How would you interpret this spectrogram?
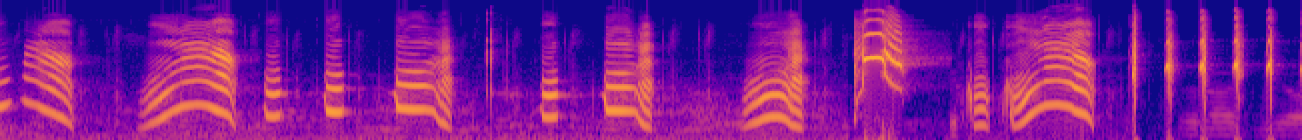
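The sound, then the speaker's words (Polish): A pet bird named Franek, shown a mirror, chatters in a quick series of rising and falling squawky calls, fairly loud, ending with a run of short, sharp clicking chirps. “Daj to lusterko. Pokażemy panu, jak go nauczyliśmy, jak go sprowokowaliśmy do rozmowy.”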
